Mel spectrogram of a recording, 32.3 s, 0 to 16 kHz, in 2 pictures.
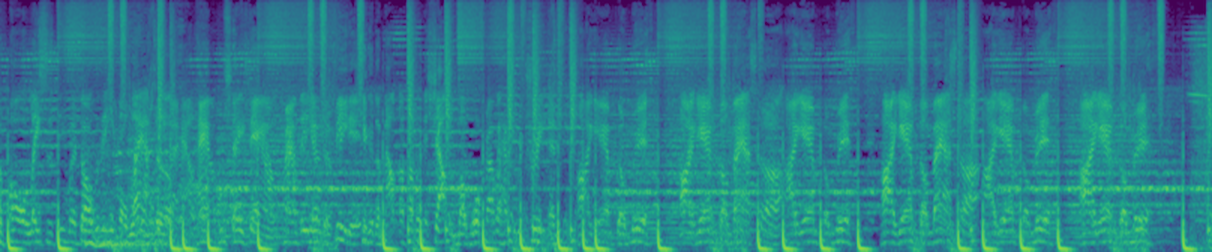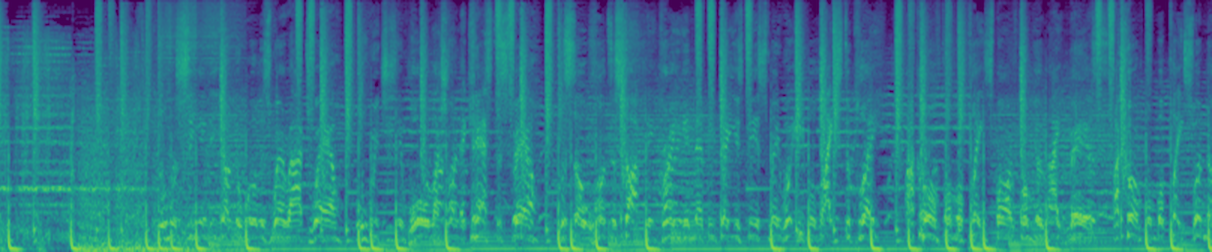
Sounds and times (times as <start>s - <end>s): Music: 0.0s - 32.3s.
